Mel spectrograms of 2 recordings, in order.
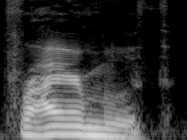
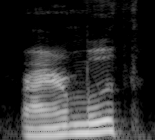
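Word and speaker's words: Freiermuth: I I think that guy's name was pronounced Friermouth. Frimouth.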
